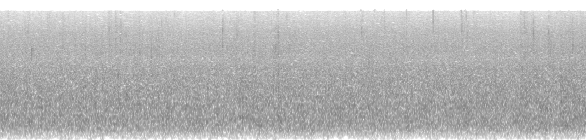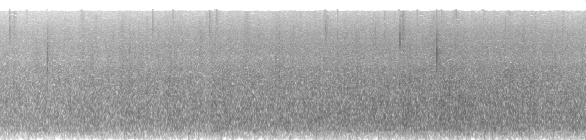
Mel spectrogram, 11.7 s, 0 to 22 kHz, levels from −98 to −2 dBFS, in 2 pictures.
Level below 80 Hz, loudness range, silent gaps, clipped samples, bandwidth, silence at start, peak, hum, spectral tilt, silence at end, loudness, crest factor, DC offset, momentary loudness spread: -80 dBFS; 9 LU; none; under 0.1%; 16.5 kHz; 0 s; -10 dBFS; none; 0 dB/octave; 0 s; -39 LUFS; 30 dB; under 0.1%; 10 LU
